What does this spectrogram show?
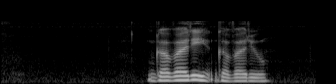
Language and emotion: Russian, neutral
